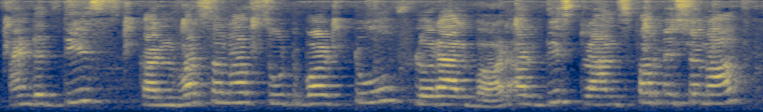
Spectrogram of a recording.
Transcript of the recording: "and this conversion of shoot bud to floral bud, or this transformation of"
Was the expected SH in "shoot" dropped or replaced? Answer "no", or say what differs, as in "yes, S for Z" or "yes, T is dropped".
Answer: yes, S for SH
